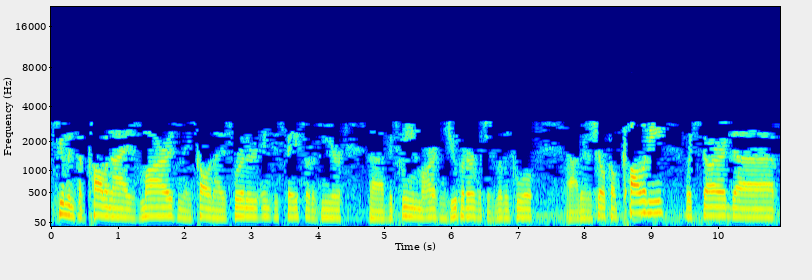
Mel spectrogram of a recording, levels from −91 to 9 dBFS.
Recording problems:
garbled, watery; badly; nothing above 3 kHz
machinery noise; faint; throughout; 20 dB below the speech

